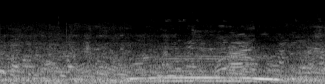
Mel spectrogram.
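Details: Improved-breed dairy cow at Raniganj cattle market, Dinajpur, Bangladesh, on Thursday 13 February 2025, among cows and calves offered for sale: one steady, drawn-out low moo lasting about a second and a half, set against continuous human talk and market bustle.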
